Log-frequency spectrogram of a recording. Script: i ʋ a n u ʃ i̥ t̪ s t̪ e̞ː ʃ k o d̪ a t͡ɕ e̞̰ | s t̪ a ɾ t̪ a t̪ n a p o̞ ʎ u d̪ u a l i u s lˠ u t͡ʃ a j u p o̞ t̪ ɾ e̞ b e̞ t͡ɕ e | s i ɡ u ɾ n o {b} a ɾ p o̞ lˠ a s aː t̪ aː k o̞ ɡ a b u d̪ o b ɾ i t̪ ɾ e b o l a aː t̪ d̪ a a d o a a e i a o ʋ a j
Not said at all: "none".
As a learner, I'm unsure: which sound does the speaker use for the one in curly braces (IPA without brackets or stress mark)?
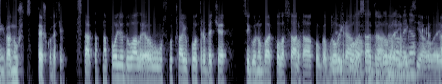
b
